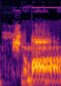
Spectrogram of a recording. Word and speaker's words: क्षमा: बन जाएगा ल ख अब इसको उच्चारण करिए क्ष से क्योंकि बहुत सारे लोग इसको ये वाला क्ष बोल देते हैं कौन सा वाला च वर्ग का दूसरा अक्षर बोल देते हैं है ना तो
